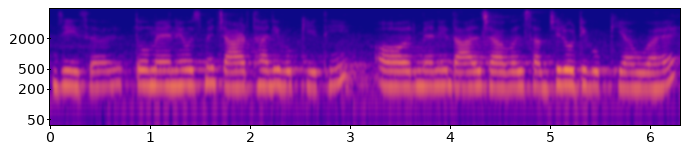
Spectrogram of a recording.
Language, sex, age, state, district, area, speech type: Hindi, female, 18-30, Madhya Pradesh, Hoshangabad, urban, spontaneous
